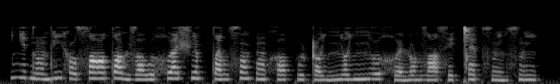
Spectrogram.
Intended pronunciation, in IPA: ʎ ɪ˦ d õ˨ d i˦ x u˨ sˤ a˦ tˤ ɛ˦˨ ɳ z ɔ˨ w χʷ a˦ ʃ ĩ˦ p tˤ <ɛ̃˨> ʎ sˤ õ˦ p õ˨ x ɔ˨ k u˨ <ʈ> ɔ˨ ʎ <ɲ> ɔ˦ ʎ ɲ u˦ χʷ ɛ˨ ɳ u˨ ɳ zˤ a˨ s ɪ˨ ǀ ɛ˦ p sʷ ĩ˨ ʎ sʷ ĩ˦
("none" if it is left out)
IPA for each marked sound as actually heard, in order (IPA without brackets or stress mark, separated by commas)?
ɛ˨, ʈ, ɲ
